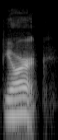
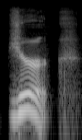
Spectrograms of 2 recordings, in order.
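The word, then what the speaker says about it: Björk: Did you know, chat, by the way, that her name is not pronounced Bjork? I have to say Bjork when I'm talking about her, because that's how everyone pronounces it. But she says that it rhymes with jerk, right? So it's supposed to be pronounced Bjork.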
